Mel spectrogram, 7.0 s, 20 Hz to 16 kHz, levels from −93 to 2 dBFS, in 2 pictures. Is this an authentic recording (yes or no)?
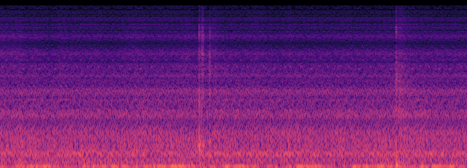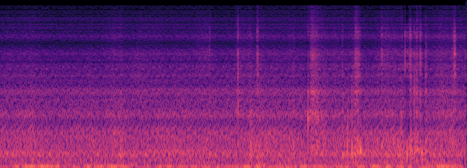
no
